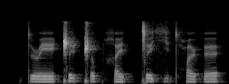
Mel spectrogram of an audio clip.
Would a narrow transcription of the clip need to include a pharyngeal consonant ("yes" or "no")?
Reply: yes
